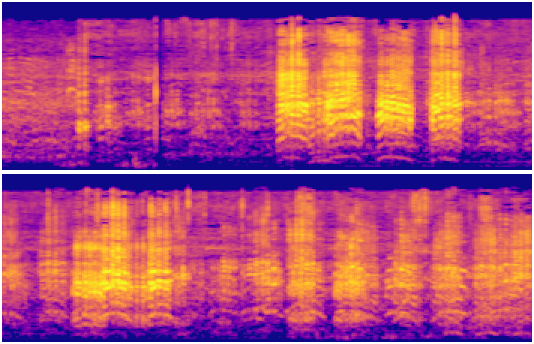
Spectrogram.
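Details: Northern gannets at their breeding colony on Helgoland's steep coast give harsh, grating croaks in loud bursts of three to four, with quieter rasping calls between them.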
